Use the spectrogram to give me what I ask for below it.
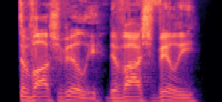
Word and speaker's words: Dvalishvili: I'm going to butcher this name. Mirab Dvalishvili. – Close. – Give it to me. – Dvalishvili.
